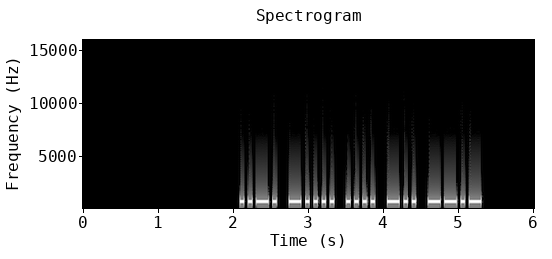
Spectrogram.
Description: Morse code, heard as a keyed tone, about 22 wpm, 700 Hz. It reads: F6HDQ
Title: DXCC-100 Call Signs - 5 Characters - 22wpm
